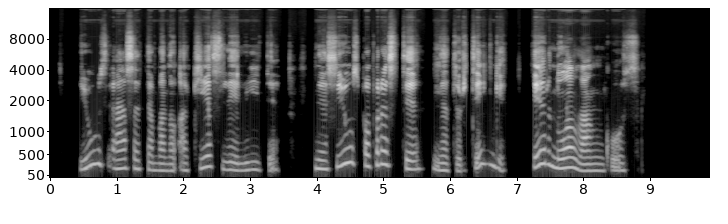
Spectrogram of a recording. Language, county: Lithuanian, Vilnius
